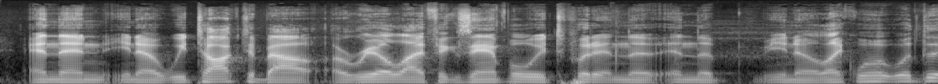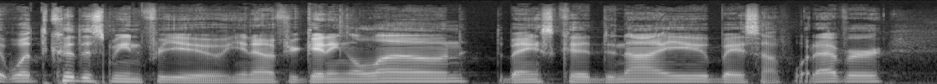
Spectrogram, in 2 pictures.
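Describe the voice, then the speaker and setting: At a fairly quick pace, a man with an American accent and an unremarkable speaking voice talks at medium pitch with fairly even intonation on a very clean recording with a silent background. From United States. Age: 30s. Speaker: podcast co-host. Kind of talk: casual political commentary podcast.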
